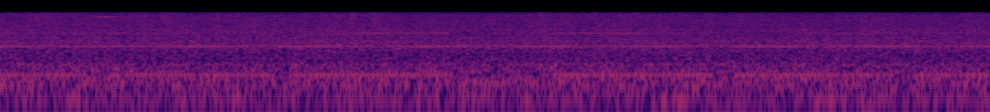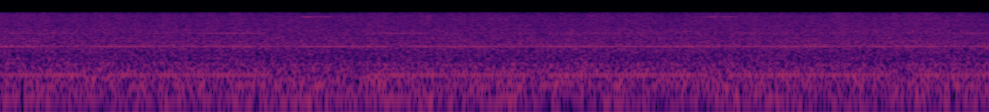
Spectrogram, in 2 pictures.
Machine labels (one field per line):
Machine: slide rail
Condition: normal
